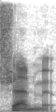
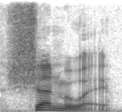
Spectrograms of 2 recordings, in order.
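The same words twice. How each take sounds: First: The ending is a single sound, like moo. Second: The ending sounds both letters, like moo-eh. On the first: The speaker calls it right. "It's actually pronounced" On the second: The speaker calls it wrong. "it is not pronounced"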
